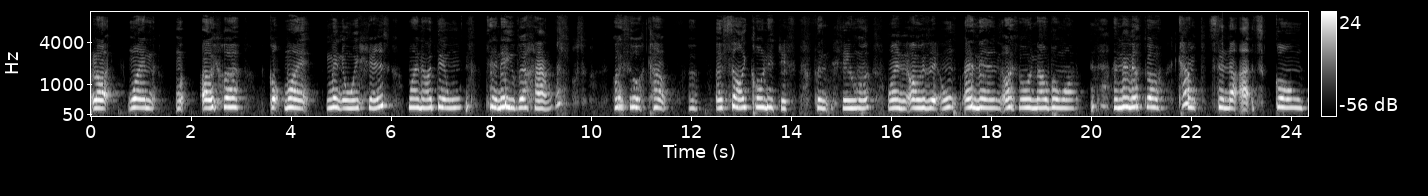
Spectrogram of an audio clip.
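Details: Young woman with cerebral palsy speaking informally to camera; dysarthric speech in cerebral palsy.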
